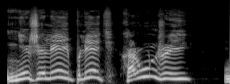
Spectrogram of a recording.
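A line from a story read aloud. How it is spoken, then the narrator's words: Admiring shout. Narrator (Russian): успел восхищенно прикрикнуть вслед бравый бес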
